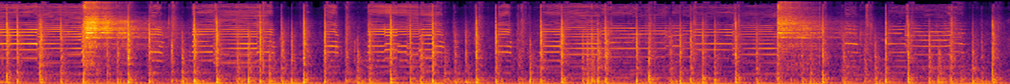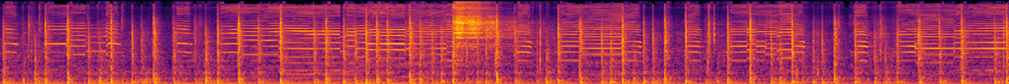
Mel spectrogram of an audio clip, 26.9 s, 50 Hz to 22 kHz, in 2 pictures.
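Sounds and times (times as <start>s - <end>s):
high melody line: 0.0s - 3.8s, 15.8s - 26.9s
bagpipe drone: 0.0s - 26.9s
drums in fast rhythm: 0.0s - 26.9s.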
